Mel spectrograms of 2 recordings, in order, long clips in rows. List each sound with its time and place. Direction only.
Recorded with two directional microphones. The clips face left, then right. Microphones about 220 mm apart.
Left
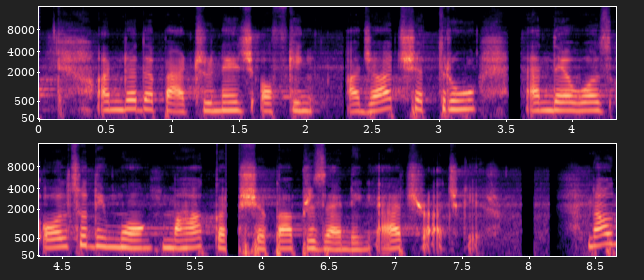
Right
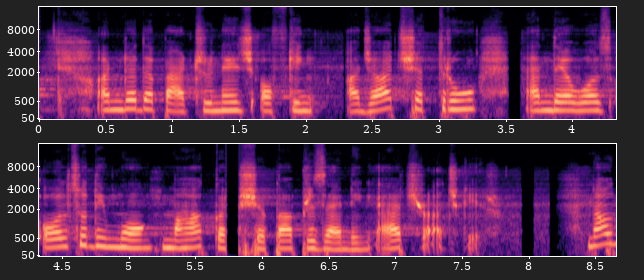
0.2 s speech: 40° right (ahead or behind)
